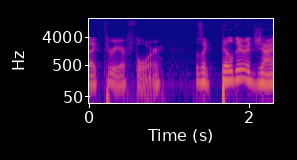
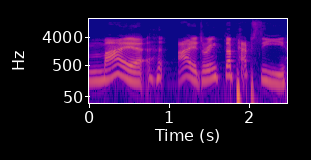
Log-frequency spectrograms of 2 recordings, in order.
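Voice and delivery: put-on cartoon villain voice, pitched higher; 4 semitones higher than usual. Joking about superhero soda ads, the speaker does a Mark Hamill Joker impression. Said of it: "my Mark Hamill trying to do the Joker impression".

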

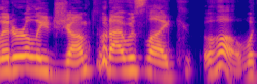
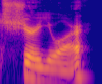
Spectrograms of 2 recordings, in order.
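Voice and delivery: put-on condescending voice; 9 semitones lower, 6 dB quieter than usual. Discussing an episode, quoting Miss Minutes mock-condescending. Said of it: "Miss Minutes is like real condescending about it".

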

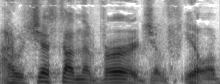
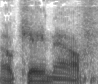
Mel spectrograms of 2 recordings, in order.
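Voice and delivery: put-on near whisper, lower and quieter; 5 semitones lower, 9 dB quieter than usual. Retelling a scared friend's warning: imitating Rick Fry almost whispering. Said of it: "he almost whispering to me".

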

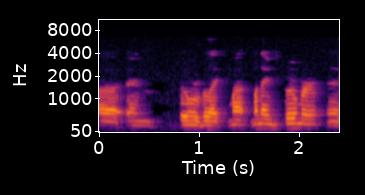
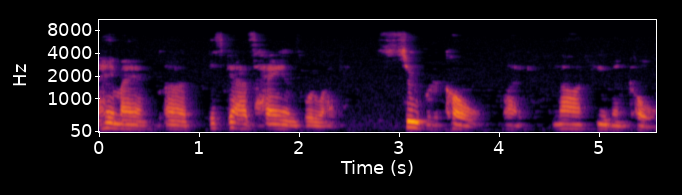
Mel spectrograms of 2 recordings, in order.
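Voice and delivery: secretive, leaning-in half-whispered aside; 4 dB quieter than usual. A character sits down next to a companion and leans over; leaning over and half-whispering. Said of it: "lean over and whisper".

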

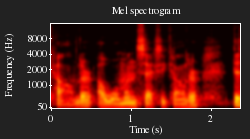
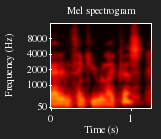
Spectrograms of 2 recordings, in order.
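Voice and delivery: put-on emotional voice, almost crying. Retelling what an emotional woman said to them, imitating someone almost crying. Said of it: "like almost crying".

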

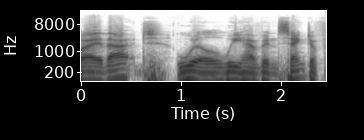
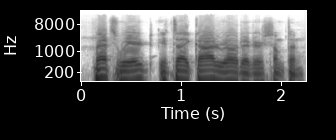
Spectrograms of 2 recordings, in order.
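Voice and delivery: usual speaking voice

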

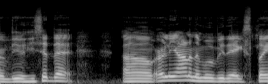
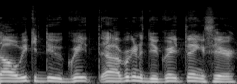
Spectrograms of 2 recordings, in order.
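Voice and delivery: ordinary talk

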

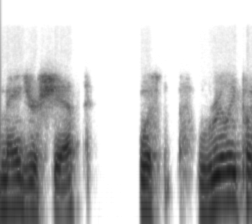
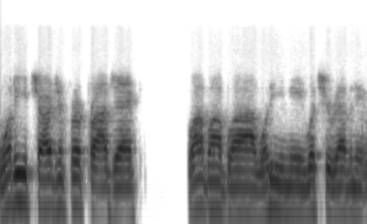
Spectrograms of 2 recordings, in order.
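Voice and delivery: ordinary talk, nothing marked

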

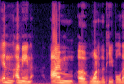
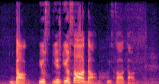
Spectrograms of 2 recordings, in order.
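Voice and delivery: slow, drawn-out mutter; 2 semitones lower than usual. Echoing another speaker's story line as Al Pacino in Scarface. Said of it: "Al Pacino and Scarface impersonation".

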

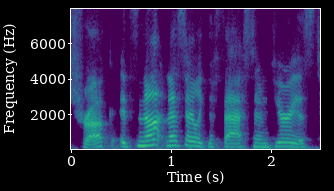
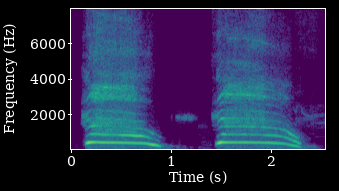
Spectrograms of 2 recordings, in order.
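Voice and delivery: mock very high, eager, stretched-out excited yelling; 11 semitones higher, 4 dB louder than usual. Telling a story, the speaker quotes the toll booth guy: retelling an enthusiastic scream. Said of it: "And he's screaming".

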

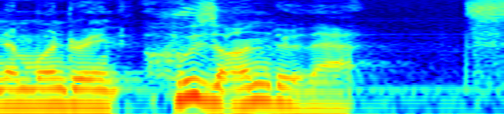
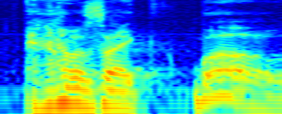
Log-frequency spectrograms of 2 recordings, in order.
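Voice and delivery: ordinary talk

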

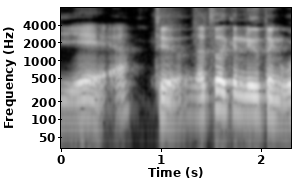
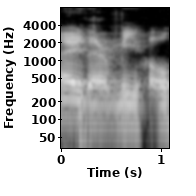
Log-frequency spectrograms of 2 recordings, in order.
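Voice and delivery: very low, deep voice; 4 semitones lower, 4 dB quieter than usual. Coaching someone how to greet Miho, showing the line: low voice. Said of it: "Your voice lower".

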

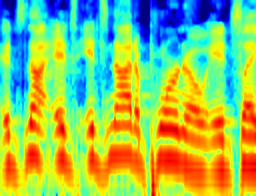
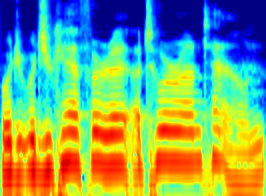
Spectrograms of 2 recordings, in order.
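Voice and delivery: butchered, clumsy, put-on British accent. Acting out an older English gentleman greeting a visitor: bad British accent. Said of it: "me slaughtering a fucking, uh, a British accent".

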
